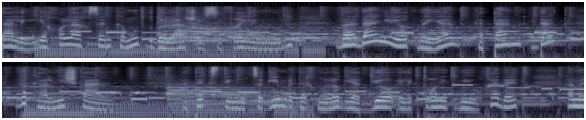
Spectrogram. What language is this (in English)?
Hebrew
